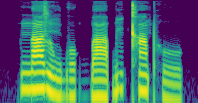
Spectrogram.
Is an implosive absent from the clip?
no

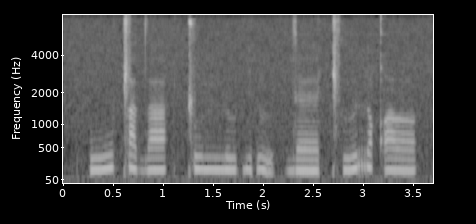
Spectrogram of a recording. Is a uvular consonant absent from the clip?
no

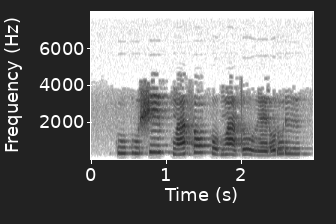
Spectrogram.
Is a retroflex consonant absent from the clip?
yes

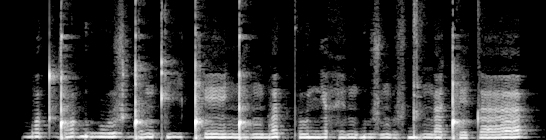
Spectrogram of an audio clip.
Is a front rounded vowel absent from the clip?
yes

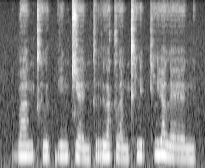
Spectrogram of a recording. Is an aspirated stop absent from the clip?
no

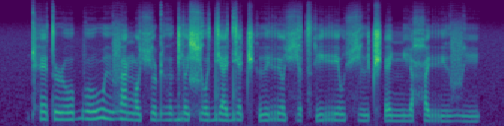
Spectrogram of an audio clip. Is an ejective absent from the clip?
no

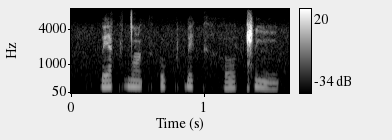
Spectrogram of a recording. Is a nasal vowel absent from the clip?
no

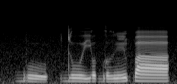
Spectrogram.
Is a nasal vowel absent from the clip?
no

